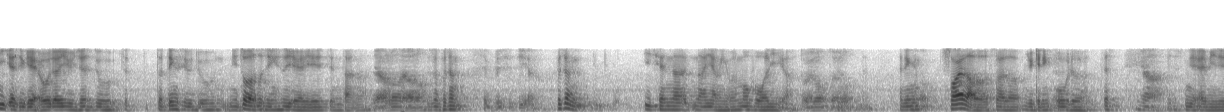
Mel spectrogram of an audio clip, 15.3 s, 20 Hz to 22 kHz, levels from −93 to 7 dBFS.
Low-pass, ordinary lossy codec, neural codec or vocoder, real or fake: 3.6 kHz; none; vocoder, 44.1 kHz, 80 mel bands, Vocos; fake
